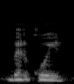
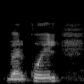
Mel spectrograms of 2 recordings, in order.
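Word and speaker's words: Vercueil: sabemos que se llama Berkuil, o Berkuel. Yo voy a pronunciar todo mal porque, bueno, pronuncio medio mal. Digamos que eso se pronuncia Berkuil, por eso lo escribí para que se entienda igual.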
